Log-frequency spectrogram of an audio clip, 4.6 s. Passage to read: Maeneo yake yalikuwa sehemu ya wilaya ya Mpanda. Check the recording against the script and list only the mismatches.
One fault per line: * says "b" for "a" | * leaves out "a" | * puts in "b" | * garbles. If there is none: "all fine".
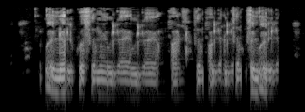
* leaves out "yake"
* puts in "wilaya"
* garbles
